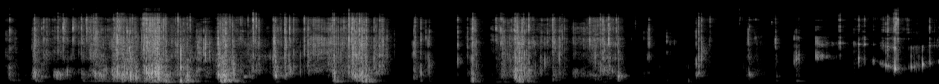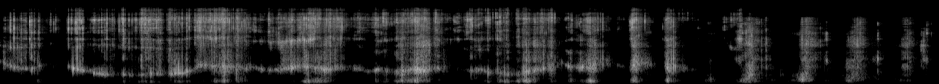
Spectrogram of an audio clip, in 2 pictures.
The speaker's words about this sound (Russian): последующий хруст говорит о том, что это какой-то овощ или фрукт. Но ты ешь что-то из пачки, судя по шелесту.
